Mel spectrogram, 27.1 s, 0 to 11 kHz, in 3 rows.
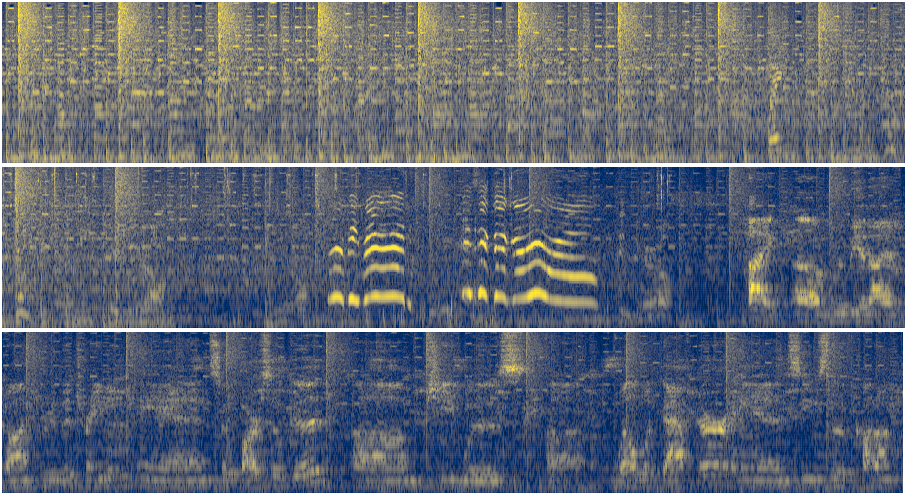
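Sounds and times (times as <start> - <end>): background music with a beat: 0.0 - 27.0.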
